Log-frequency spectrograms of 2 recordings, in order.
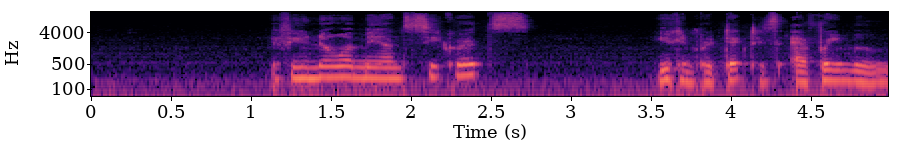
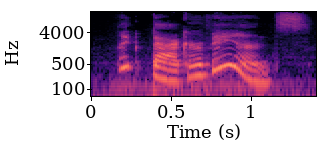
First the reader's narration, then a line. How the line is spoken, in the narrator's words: Gina gasps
